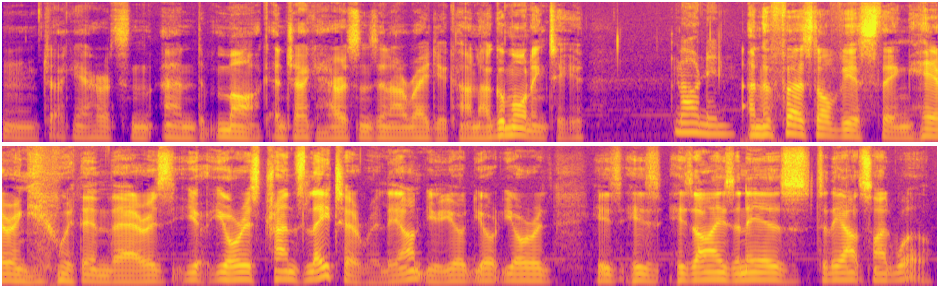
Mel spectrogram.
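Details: Adult male radio presenter; typical speech.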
